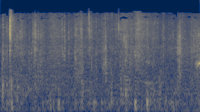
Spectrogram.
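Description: A series of irregular light knocks, a few each second.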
